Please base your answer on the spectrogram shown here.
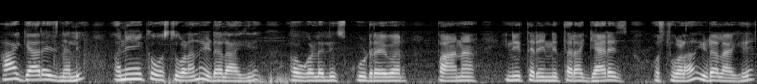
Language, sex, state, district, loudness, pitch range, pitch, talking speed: Kannada, male, Karnataka, Bangalore, -14 LUFS, 175-205 Hz, 180 Hz, 120 wpm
